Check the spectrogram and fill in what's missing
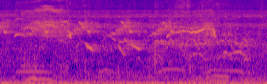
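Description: Pigeons and young pigeon chicks cooing and chirping softly, a busy overlapping mix of faint thin peeps and short rising calls over a low background hum, with no speech.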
